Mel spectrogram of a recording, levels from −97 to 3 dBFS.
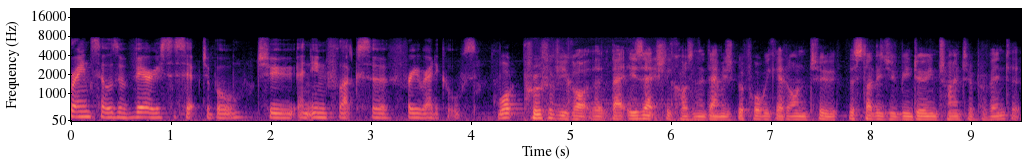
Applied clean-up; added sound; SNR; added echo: none; Engine / Mechanisms; 16 dB; none.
